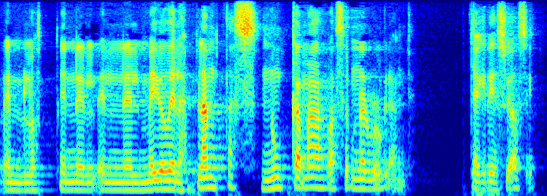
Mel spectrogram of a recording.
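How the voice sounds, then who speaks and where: A man with a Chilean accent preaching a sermon as pastor, asking his listeners questions and tagging lines with "¿verdad?", swinging from loud emphatic phrases to soft asides. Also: medium pitch. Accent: Chilean Spanish. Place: church.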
